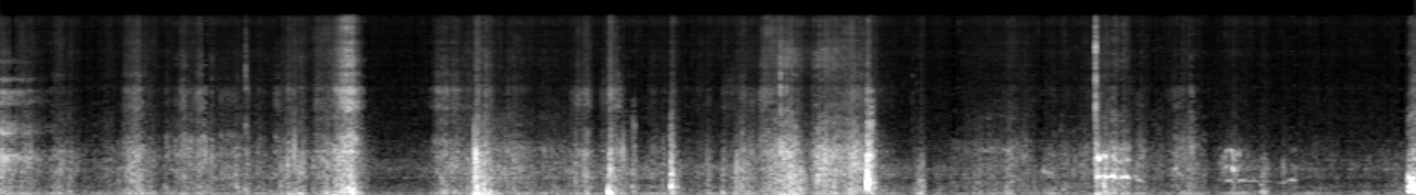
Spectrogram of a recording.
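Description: Near silence with faint scattered rustles and a few light clicks from clothing and fishing gear being handled.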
